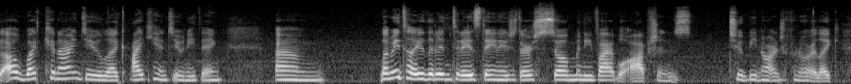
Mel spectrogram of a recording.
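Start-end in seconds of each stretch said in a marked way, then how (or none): none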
